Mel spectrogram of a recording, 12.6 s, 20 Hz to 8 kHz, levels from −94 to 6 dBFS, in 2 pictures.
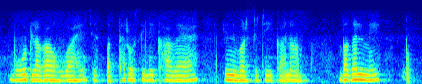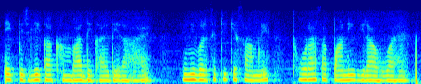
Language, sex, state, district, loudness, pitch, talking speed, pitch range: Hindi, female, West Bengal, Jalpaiguri, -30 LUFS, 170 Hz, 150 wpm, 165-180 Hz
